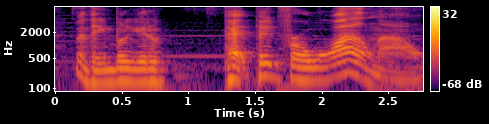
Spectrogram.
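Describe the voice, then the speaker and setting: In a put-on character voice, a man rattles along at a very fast pace with a strained, medium-pitched sound over clear background noise. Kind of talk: comic falsetto impression. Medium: game stream. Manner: warm, effusive.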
